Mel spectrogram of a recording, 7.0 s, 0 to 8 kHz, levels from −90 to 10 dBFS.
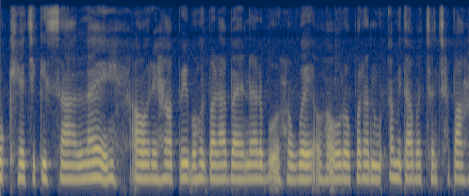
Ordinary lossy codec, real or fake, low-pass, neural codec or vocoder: none; real; 7.2 kHz; none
